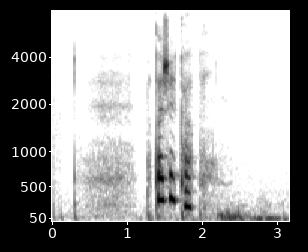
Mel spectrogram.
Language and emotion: Russian, sad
